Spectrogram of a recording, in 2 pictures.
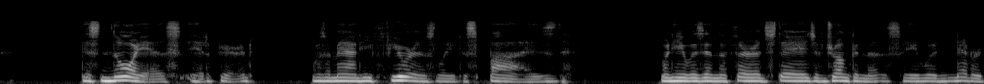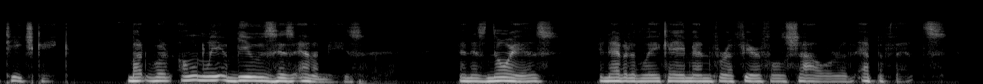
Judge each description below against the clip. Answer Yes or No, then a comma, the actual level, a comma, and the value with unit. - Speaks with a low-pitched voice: No, medium, 145 Hz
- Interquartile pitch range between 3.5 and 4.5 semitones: No, narrow, 2.5 semitones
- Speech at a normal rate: No, slow, 130 wpm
